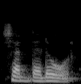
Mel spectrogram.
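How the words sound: It is said as a firm falling command. The listener is told to do it. "Falling tone లో పెట్టాను. ... Order"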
